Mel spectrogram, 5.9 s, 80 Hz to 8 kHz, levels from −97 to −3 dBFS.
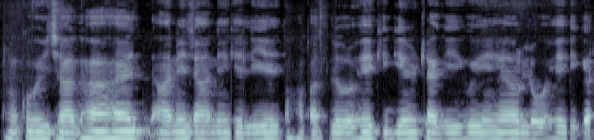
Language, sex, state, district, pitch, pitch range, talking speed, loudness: Hindi, male, Uttar Pradesh, Jalaun, 100 Hz, 100-105 Hz, 190 wpm, -28 LUFS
